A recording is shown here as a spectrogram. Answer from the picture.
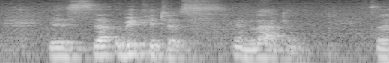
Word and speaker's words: Ubique: all it's it's pronounced it's actually a Latin word is wikitus in Latin.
